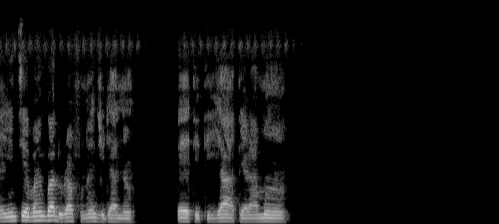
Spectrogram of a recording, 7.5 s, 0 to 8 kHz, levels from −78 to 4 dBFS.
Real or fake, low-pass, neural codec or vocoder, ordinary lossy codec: real; 7.2 kHz; none; none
